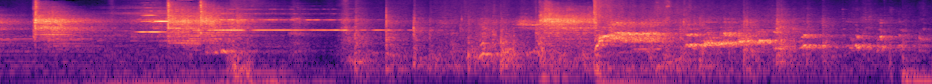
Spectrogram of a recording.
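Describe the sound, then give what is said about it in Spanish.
A metal railing, moved by a person, shifts and drops down with a series of loud clanks and heavy thuds, metallic ringing lingering between hits, then a wavering high-pitched screech over continued rattling. “Es que, tipo, o sea, yo moví el barandal y se bajó.”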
